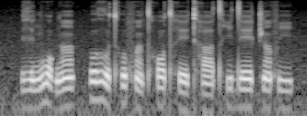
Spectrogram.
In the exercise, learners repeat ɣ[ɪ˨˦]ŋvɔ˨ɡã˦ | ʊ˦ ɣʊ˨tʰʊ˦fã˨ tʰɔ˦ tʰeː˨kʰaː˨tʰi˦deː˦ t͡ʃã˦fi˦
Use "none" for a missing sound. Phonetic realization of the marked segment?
ɪ˨˦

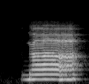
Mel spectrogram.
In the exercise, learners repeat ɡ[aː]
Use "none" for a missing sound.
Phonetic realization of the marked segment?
aː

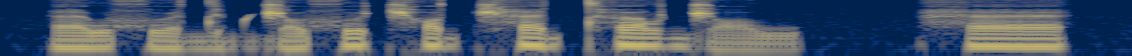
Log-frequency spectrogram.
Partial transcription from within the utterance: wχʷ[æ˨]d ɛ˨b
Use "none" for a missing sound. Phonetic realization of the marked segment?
æ˨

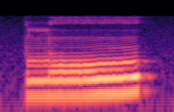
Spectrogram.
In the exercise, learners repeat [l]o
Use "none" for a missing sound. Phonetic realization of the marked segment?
l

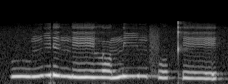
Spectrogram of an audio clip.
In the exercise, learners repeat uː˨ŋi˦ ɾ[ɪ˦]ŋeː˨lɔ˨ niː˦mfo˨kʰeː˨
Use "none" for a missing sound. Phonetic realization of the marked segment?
ɪ˦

